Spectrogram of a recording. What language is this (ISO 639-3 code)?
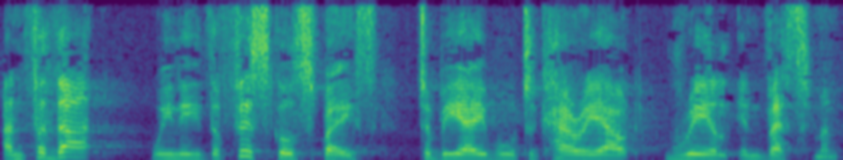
eng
